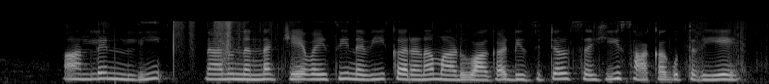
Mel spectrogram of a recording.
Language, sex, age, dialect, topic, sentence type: Kannada, female, 18-24, Mysore Kannada, banking, question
